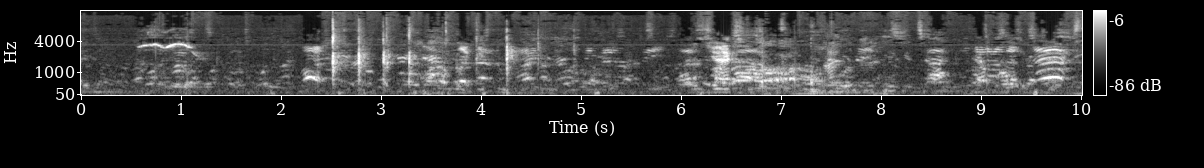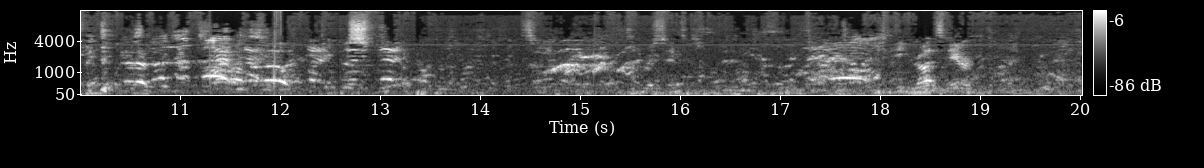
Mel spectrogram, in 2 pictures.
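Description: Young players shout and call to each other across an open field, some way off.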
